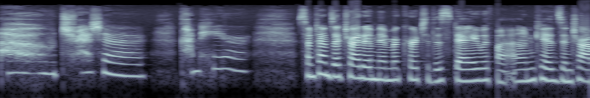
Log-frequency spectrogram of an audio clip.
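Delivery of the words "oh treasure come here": put-on high, soft English accent, gently calling; soft-spoken English accent. Imitating her English friend calling her children, in a soft-spoken English accent. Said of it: "has that soft-spoken English accent".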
